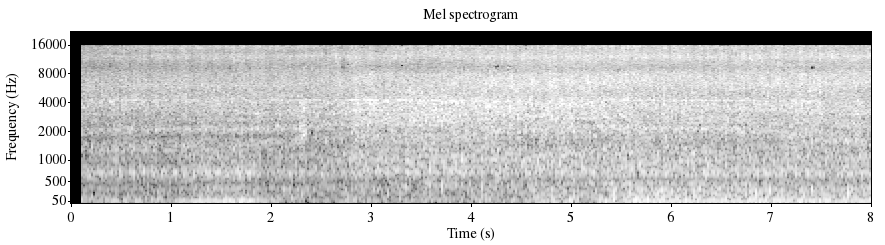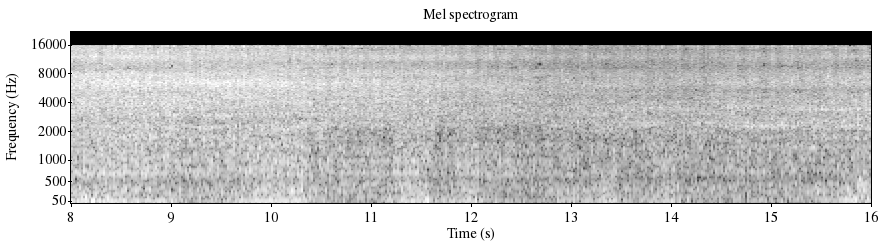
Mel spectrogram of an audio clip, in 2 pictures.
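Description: John Deere 4440 tractor's turbocharged six-cylinder diesel engine idling steadily.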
